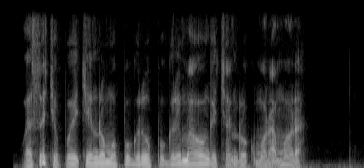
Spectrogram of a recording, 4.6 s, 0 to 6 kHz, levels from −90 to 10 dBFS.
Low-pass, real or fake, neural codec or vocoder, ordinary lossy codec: 5.4 kHz; real; none; none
